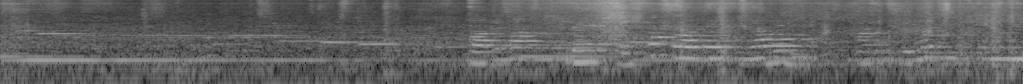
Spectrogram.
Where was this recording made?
in a crowded indoor space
